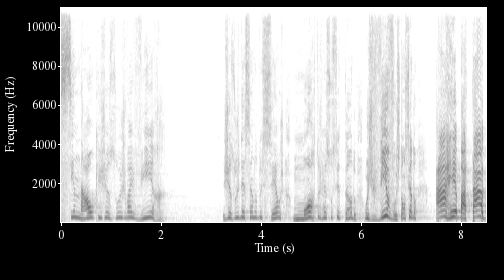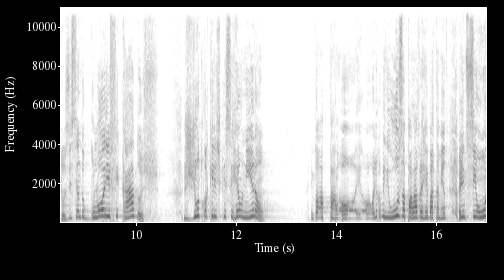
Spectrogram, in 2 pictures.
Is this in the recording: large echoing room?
yes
